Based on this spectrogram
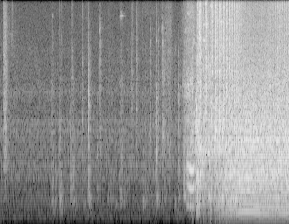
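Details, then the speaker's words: Toro lawnmower that previously would barely run, after repair: a few pulls, then engine catches and settles into a strong, steady, even roar with no stumbling or misfire; running well. "well that certainly sounds a heck of a lot better"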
